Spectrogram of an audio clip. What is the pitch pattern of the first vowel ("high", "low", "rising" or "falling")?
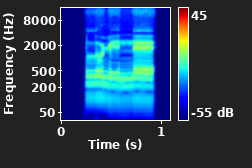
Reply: falling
